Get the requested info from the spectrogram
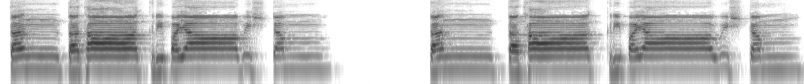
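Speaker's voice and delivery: तं with n sound, slow chanted; anusvara as n. Shown as a demonstration. Teacher recites the first shloka slowly. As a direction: say तं as tan before त. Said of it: "उसका उच्चारण हमें न ले आना है".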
